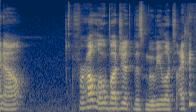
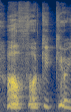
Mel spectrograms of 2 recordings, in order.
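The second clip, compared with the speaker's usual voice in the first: loud, higher threat; mock rage; 6 semitones higher, 8 dB louder than usual. Macon freaking out at Chris, in loud mock rage. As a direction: yell it like a furious brute. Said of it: "He's like".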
